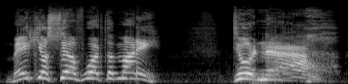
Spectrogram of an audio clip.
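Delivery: very loud swooping shout. A warrior rolls to the front and yells at the gnome artificer, yelling orders. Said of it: "just yells at the artificer".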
